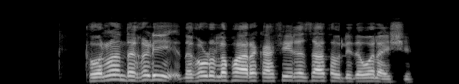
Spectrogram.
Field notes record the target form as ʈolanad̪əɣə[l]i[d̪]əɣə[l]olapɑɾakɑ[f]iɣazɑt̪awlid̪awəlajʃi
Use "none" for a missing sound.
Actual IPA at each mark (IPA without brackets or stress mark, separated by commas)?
ɽ, d̪, ɽ, f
